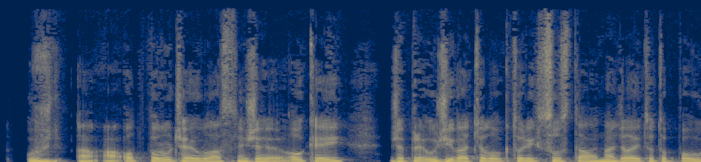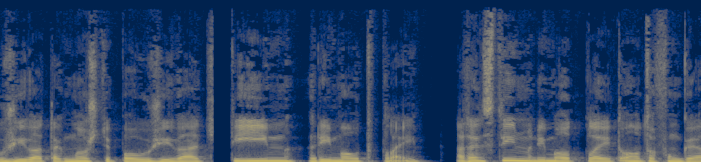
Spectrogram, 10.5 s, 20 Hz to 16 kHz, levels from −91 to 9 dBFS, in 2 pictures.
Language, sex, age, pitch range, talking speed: Slovak, male, 40-59, 140-160 Hz, 165 wpm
